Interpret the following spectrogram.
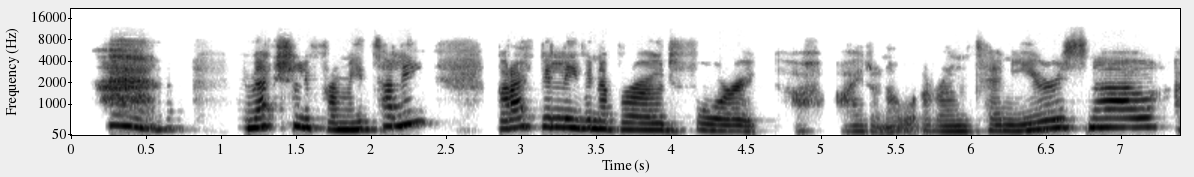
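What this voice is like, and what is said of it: Unique mixed non-native English accent. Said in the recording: “they might not guess from your accent... you've got a very unique accent to go with it. We would never pick that... It's a mix”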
